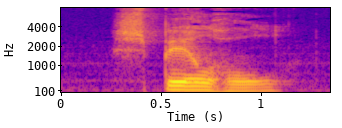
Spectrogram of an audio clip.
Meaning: 1. illegal casino, gambling den 2. a secluded area where children can play
- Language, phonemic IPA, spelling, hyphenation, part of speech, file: Dutch, /ˈspeːl.ɦɔl/, speelhol, speel‧hol, noun, Nl-speelhol.ogg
